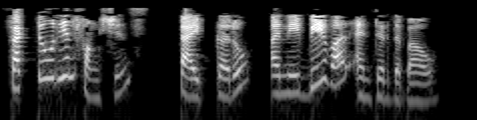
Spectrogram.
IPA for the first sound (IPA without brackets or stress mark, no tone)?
f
